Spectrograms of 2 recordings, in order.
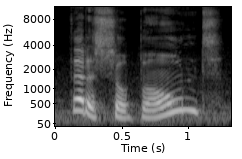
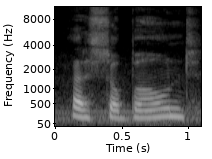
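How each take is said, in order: First: Higher and louder, the word that hit hard; frustrated cry at the game; exasperated outburst. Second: Said in the usual way. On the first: Real, not acted. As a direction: wail it out in disbelief. Loud repeat of the same words.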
